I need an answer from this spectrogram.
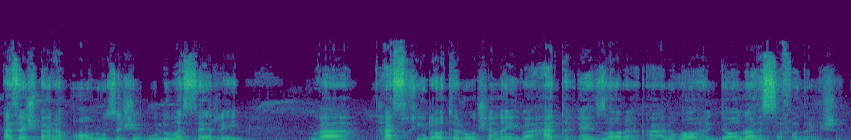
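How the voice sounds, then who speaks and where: A man teaching in a classroom-style lecture at a whiteboard, explaining step by step and slowly spelling out pronunciations. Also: mid-range voice, a little mellow. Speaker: teacher of occult lore.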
